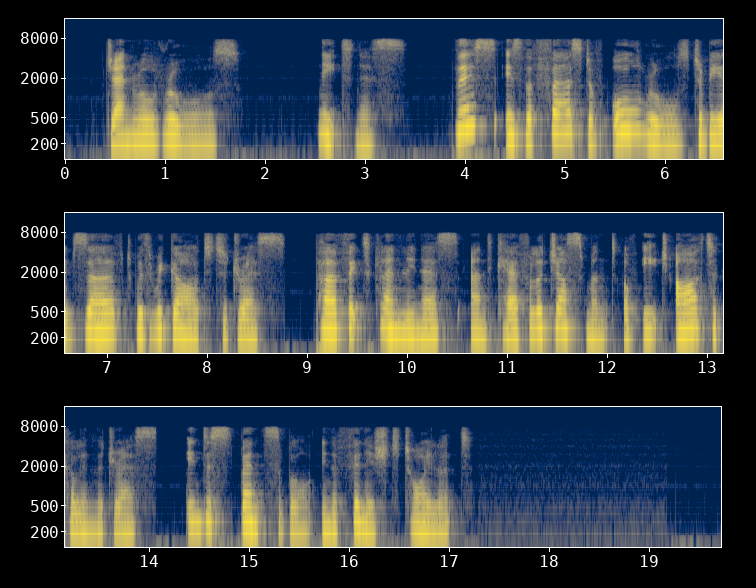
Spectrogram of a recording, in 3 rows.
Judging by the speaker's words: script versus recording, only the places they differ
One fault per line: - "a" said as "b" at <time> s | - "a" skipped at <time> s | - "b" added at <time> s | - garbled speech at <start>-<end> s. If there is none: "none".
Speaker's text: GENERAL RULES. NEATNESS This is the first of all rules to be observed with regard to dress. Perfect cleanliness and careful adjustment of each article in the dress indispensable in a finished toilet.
none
